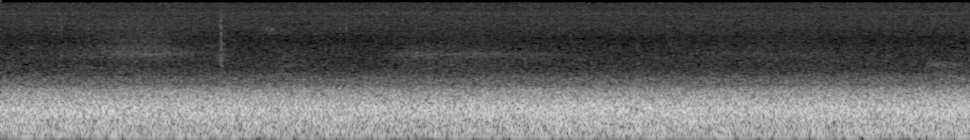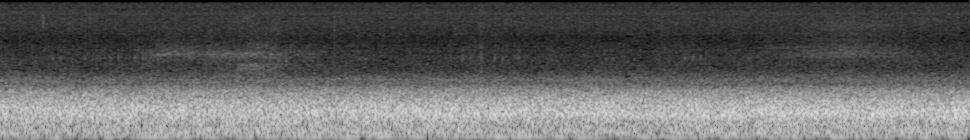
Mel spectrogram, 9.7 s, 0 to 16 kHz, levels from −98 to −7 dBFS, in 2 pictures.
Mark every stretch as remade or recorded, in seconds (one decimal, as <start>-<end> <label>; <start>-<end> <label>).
0.0-9.7 remade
